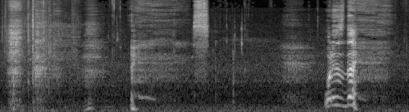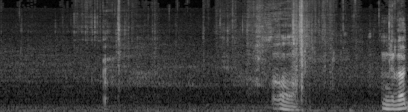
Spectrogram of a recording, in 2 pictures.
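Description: Mostly quiet, with a few faint clicks and rustles in the first couple of seconds, a short voiced sound about four seconds in, and another brief one near the end.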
